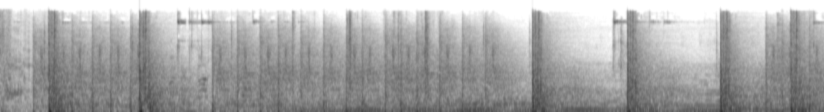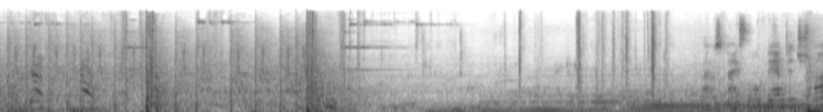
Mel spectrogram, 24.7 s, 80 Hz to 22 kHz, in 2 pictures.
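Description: Rapid gunfire bursts in the video game Fallout 4, loud repeated machine-gun volleys and single shots crackling through much of the stretch over a low rumble, with voices talking in between.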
